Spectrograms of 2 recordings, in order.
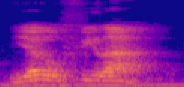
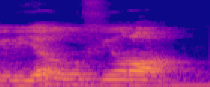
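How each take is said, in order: First: The r is pronounced light and thin. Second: The r is pronounced heavy and thick. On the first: The speaker calls it wrong. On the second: The speaker calls it right.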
